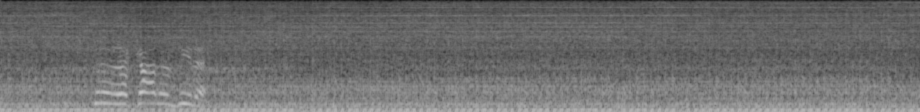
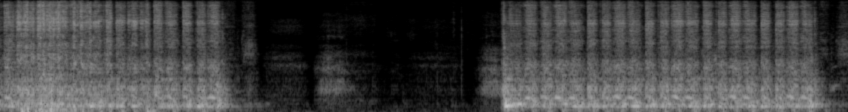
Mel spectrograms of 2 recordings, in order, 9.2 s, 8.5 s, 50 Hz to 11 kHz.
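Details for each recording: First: Air-cooled VW T2b pickup engine, unused for 34 years; a low, slightly uneven idle that keeps running without stalling; it is alive, but the oil is full of petrol and must be changed before running longer. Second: VW T2b pickup abandoned 34 years; the starter churns for about two seconds, pauses, then cranks three more seconds without catching, and the crew suspects something is wrong with the electrical current.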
